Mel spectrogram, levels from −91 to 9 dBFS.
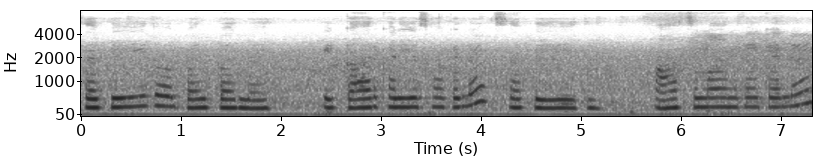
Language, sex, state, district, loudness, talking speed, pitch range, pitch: Hindi, female, Rajasthan, Bikaner, -14 LUFS, 90 wpm, 240-265 Hz, 255 Hz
